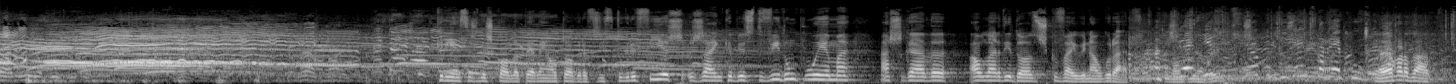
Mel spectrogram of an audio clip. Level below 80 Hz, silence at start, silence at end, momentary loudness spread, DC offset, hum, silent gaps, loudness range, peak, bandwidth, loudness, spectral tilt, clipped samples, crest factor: -50 dBFS; 0 s; 0 s; 11 LU; under 0.1%; none; none; 6 LU; 0 dBFS; 16 kHz; -15 LUFS; -3.5 dB/octave; under 0.1%; 16 dB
